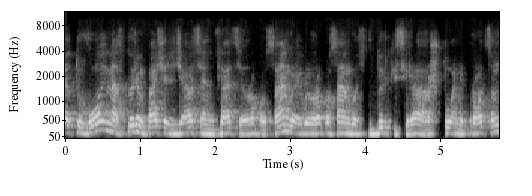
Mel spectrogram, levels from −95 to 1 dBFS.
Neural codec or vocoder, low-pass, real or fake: none; 9.9 kHz; real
